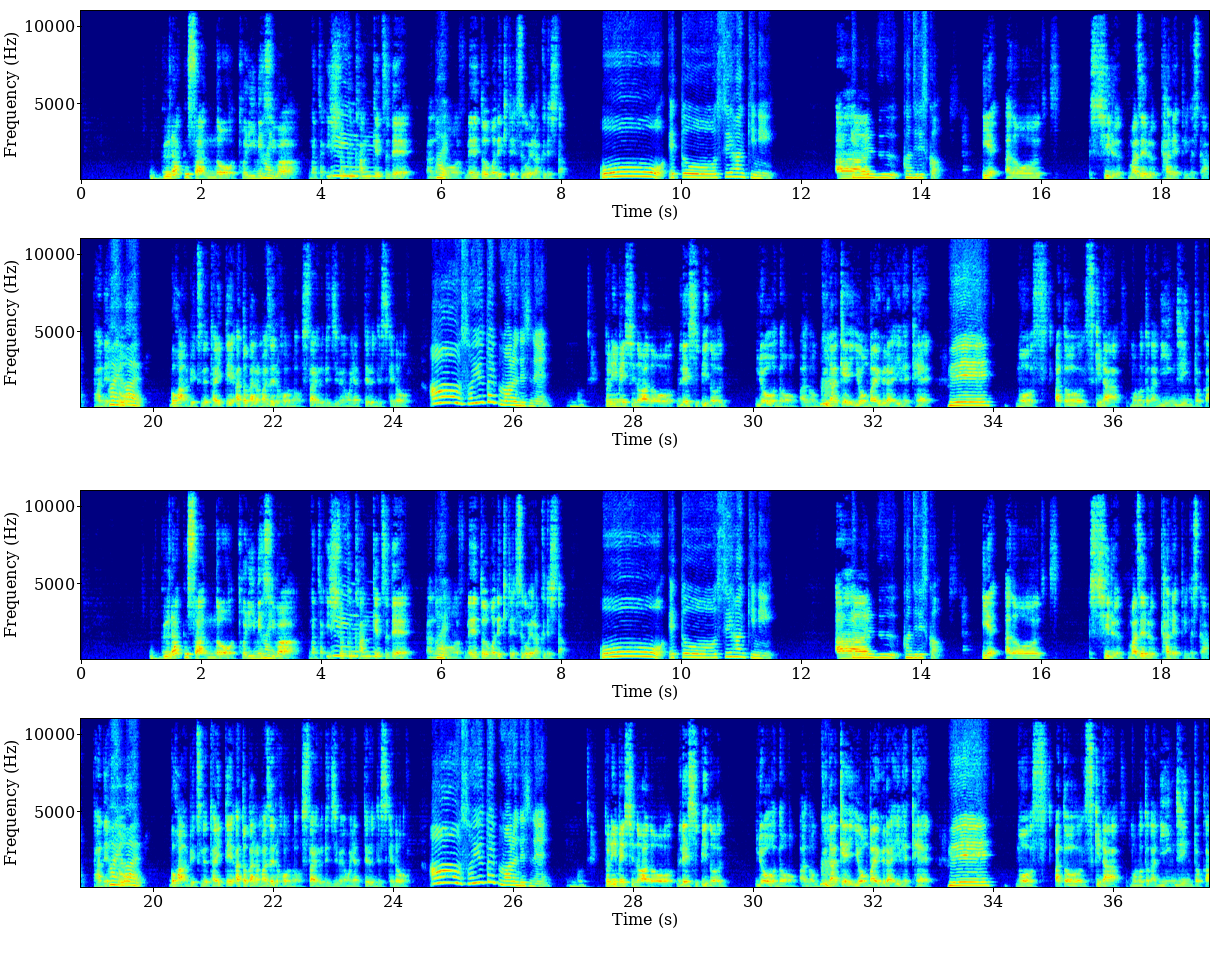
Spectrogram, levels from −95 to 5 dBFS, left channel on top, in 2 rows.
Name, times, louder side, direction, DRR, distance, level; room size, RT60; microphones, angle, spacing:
voice 1, 1.1-5.5 5.7-8.0 12.6-13.1 15.0-16.2 16.8-19.7 20.3-24.2 26.9-27.2 27.5-29.5 30.0-32.9 34.4-37.6, right 2 dB, 80° right, 1.7 m, -29 dB
voice 2, 4.1-5.0 5.9-6.1 8.6-11.5 12.8-14.3 19.2-19.8 24.6-26.6 31.1-31.3 33.2-34.0, left 1 dB, ahead, 0.8 m, -27 dB
3.8 x 3.3 x 2.4 m
head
